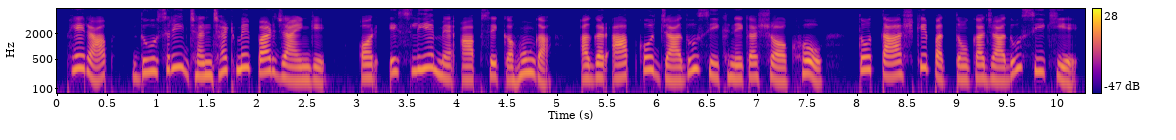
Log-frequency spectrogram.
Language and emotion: Hindi, neutral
